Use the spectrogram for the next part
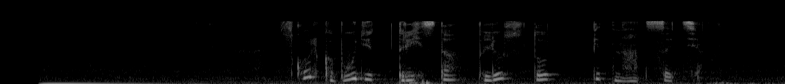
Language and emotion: Russian, neutral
